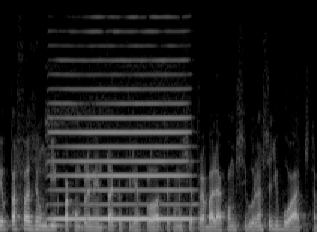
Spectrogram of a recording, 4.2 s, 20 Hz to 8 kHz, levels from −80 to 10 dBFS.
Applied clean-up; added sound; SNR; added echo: none; Bowed string instrument; -2 dB; none.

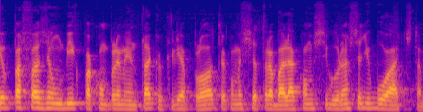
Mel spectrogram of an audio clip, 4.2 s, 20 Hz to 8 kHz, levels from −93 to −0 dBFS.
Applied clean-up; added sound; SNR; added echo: none; none; none; none.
